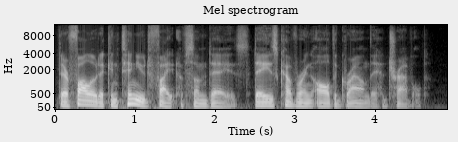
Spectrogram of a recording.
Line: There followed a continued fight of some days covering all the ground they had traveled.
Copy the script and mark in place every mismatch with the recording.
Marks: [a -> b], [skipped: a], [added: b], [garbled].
There followed a continued fight of some days [added: days] covering all the ground they had traveled.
